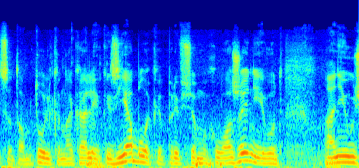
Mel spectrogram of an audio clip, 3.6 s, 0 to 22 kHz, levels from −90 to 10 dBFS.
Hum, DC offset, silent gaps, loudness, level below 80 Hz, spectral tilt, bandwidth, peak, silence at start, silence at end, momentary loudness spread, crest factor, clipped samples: none; under 0.1%; none; -21 LUFS; -36 dBFS; -5.5 dB/octave; 12 kHz; -8 dBFS; 0 s; 0 s; 7 LU; 12 dB; under 0.1%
